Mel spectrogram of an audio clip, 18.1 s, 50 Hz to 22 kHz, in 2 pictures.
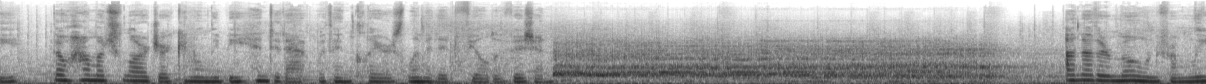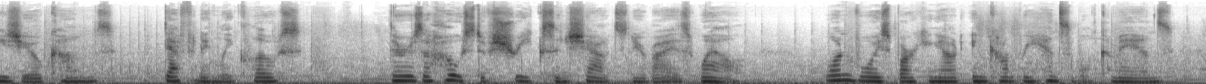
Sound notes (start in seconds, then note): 4.0 a large, angry ROAR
